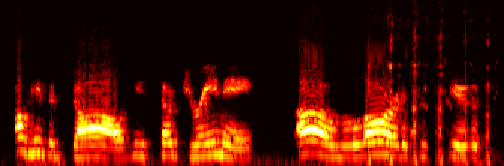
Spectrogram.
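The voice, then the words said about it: Put-on Southern US accent. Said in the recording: “I see she's in character... Get rid of the southern accent”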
